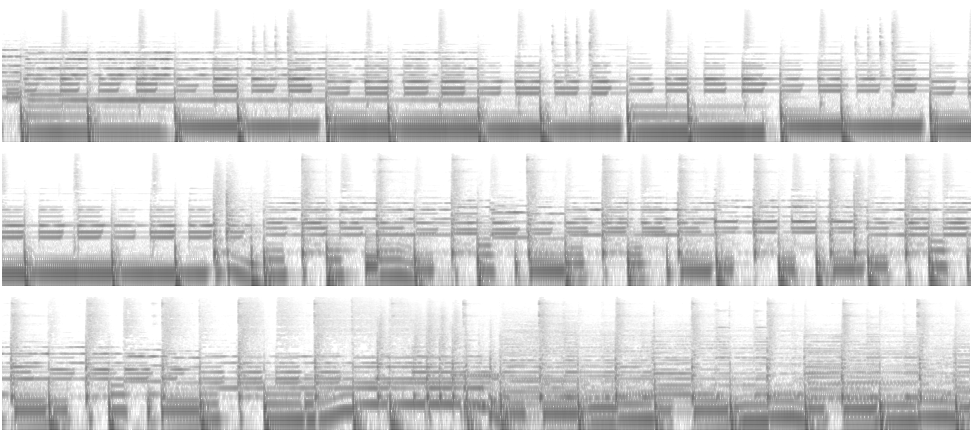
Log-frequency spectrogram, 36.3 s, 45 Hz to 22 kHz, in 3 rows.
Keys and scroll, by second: 24.2 Delete, 26.8 ctrl+g, 34.6 Delete.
